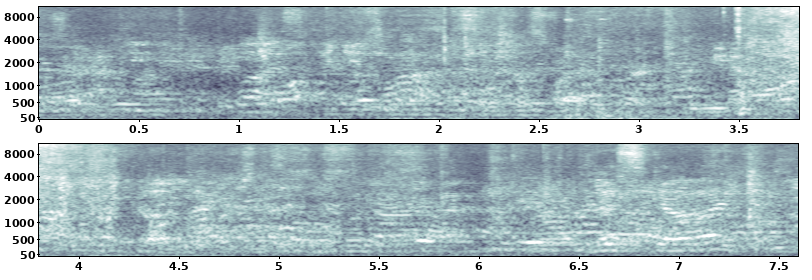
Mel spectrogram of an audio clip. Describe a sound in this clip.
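Small plastic pieces tap and slide on a tabletop.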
